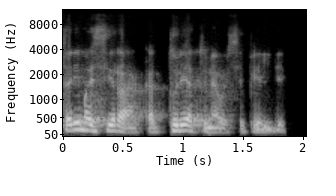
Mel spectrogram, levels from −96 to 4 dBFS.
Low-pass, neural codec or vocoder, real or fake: 10.8 kHz; none; real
